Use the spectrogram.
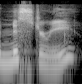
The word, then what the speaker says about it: Mystery: a new fan um my name is pronounced mystery like the Mysteries oh mystery okay yeah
